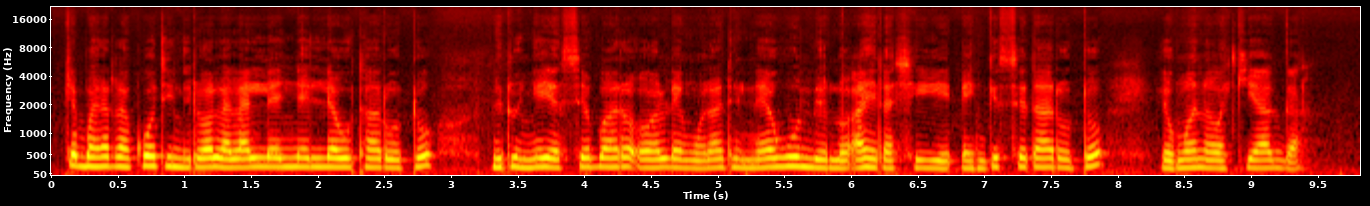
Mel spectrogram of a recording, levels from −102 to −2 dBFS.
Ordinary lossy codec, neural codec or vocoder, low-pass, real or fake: none; codec, 44.1 kHz, 7.8 kbps, Pupu-Codec; none; fake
